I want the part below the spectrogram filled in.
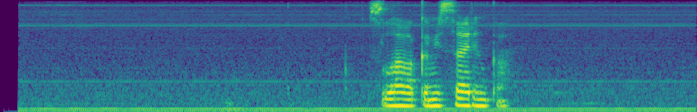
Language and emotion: Russian, neutral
